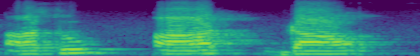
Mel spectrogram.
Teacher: नाक और मुख दोनों से ही वायु निकलती है लेकिन नाक की अपेक्षा मुख से वायु अधिक निकलती है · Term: अनुनासिक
